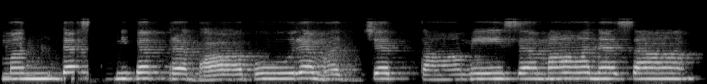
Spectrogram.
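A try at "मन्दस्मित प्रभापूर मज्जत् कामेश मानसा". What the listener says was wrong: The shakara in kamesha should be sha. It is not should not sound like the. And also when we are chanting mandasmita prabhapura, mandasmita prabhapura. So if you see after the and that the, so you can just observe the pronunciation there. Mandasmita prabhapura.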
